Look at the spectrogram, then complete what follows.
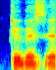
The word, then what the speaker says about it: Dubas: Dubus is the English pronunciation. Dubus is the original French.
